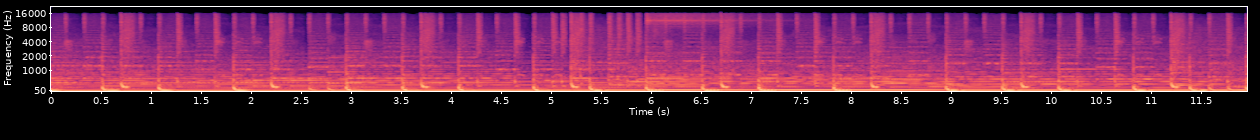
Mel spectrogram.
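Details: Heavy electronic music with thumping bass and sharp drum hits, and no animal sound.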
